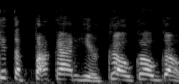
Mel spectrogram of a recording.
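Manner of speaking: high, put-on screaming. Retelling how a girl threw them out of her party: retelling her screaming. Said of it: "She's just screaming".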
